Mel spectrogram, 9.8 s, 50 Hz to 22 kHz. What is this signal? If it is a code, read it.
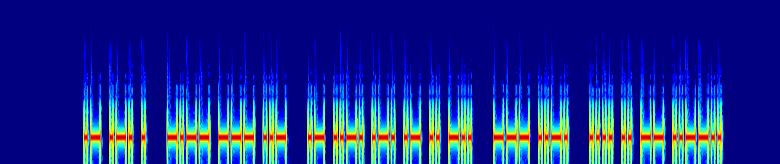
Morse code, heard as a keyed tone, about 30 wpm, 700 Hz. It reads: ARE YOU AFRAID OF HIM?
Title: Sentences from Top 1500 Words 30wpm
